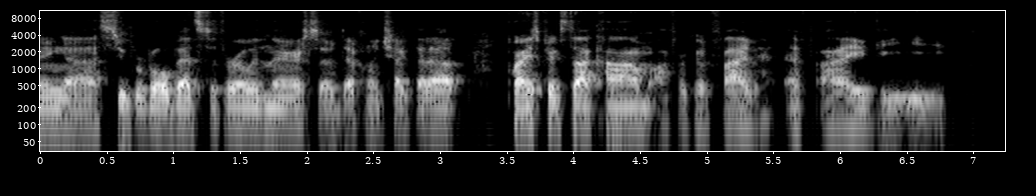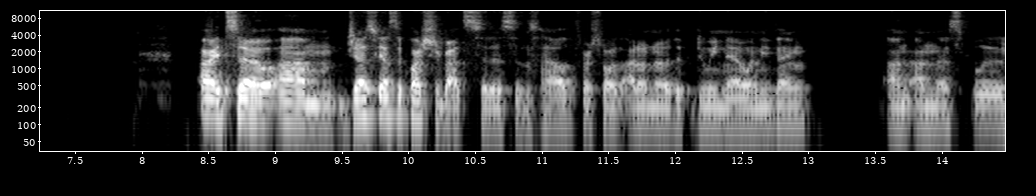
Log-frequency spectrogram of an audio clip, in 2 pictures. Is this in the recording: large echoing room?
no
